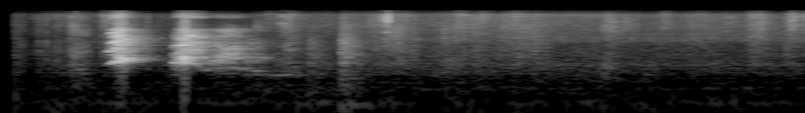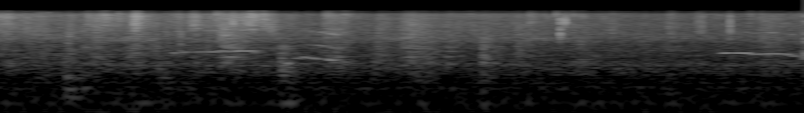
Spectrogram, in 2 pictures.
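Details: Long-haired Chihuahua puppy at a pet shop, giving two sharp yapping barks near the start, then quiet shop background with faint squeaky sounds.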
